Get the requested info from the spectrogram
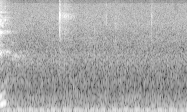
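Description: Steady low electrical hum with a faint click about a second in, as fingers handle the cardboard door of an advent calendar.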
